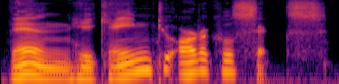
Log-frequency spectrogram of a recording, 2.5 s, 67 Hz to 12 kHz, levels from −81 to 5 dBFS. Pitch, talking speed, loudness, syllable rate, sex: 115 Hz, 140 wpm, -18 LUFS, 3.4 syllables/s, male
